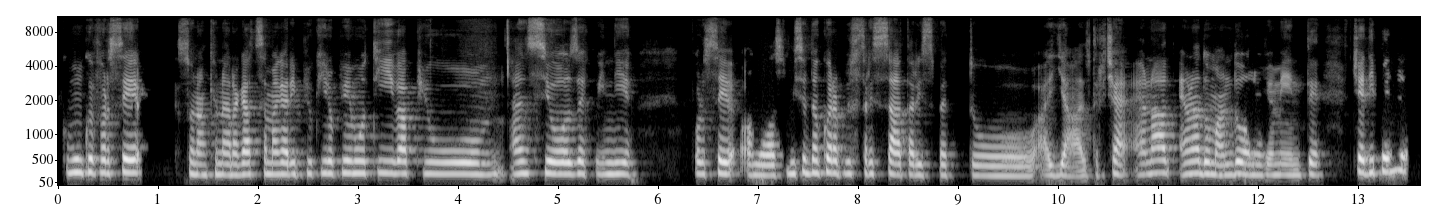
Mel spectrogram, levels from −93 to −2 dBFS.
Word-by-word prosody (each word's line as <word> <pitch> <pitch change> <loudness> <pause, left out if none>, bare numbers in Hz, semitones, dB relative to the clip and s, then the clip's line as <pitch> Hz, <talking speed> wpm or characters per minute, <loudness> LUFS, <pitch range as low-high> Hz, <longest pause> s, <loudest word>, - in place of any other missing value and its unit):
comunque, 255 +1 +2
forse, 250 0 +3 0.2
sono 220 -2 -4
anche 210 +1 -5
una 215 -1 0
ragazza, 220 +2 +1
magari, 220 0 +2
un 220 - -15
pochino 235 +1 -2
più 245 +1 0
emotiva, 240 0 +1
più, 235 0 -6
mhmm, 225 0 +1
ansiosa 235 0 +2
e 225 - -7
quindi 225 -1 -2 0.5
forse 225 0 +1
ho 205 -1 +1
s 200 0 -12
mi 230 - 0
sento 250 +2 0
ancora 245 0 +3
più 235 -1 -4
stressata 230 -2 -1
rispetto 200 -2 -4
agli 200 +1 -3
altri. 205 0 -4
Cioè, 215 -1 -2
è 215 - -9
una 245 +2 0
è - - -7
una 235 +2 +2
domandona 215 -1 +2
ovviamente. 210 +1 -3 0.3
Cioè, 260 -2 +4
dipende 270 +3 +2
225 Hz, 160 wpm, -21 LUFS, 210-240 Hz, 0.5 s, Cioè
